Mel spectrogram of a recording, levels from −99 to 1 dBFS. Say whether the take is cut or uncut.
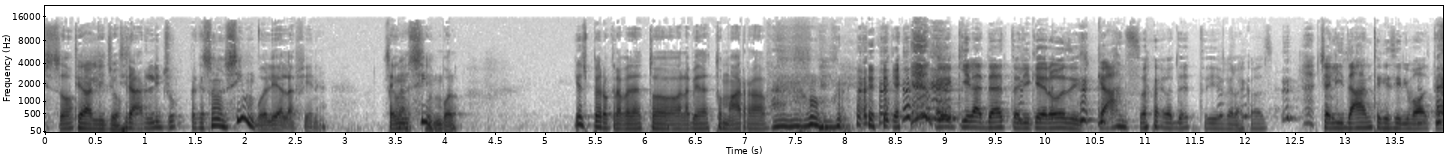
uncut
